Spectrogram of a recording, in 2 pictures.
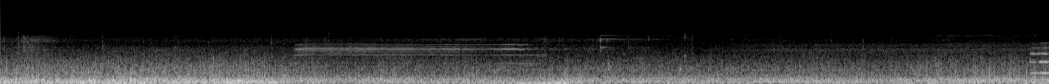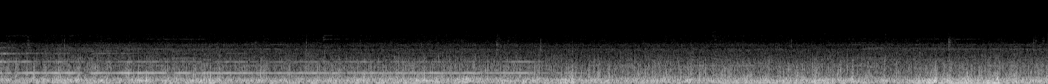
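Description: Electronic music with a deep, rumbling low end plays steadily from synthesizers.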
